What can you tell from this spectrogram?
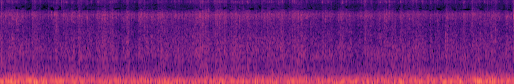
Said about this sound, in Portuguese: Está chovendo.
